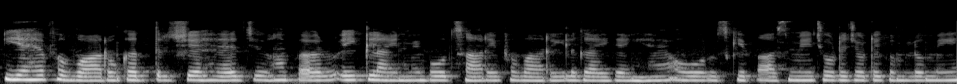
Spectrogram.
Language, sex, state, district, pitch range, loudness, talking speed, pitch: Hindi, male, Odisha, Nuapada, 185-195 Hz, -16 LUFS, 150 wpm, 190 Hz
